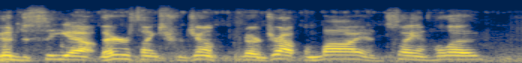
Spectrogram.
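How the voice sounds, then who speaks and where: With an American accent, a man speaks fairly quickly at a high pitch. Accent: hillbilly. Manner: friendly, welcoming.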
